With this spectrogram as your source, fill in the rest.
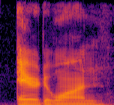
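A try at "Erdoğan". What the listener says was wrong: I heard a G.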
